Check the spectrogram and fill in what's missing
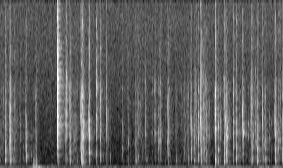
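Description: Fingers with long painted nails type on a black plastic computer keyboard on a desk, with a book lying still nearby. The sound is rapid, dry, bright clicks over a low rumble, with one louder thump near the start. Faint speech may be present.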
